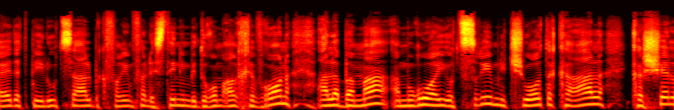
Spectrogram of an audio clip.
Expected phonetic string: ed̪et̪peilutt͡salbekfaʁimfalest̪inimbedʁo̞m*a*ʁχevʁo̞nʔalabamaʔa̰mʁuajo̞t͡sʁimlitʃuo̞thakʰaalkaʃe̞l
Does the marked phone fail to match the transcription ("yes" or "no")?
no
